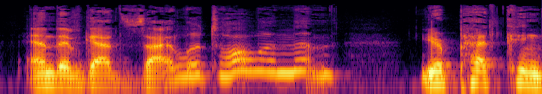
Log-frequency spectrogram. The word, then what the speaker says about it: xylitol: It begins with the letter X, but it's pronounced xylitol.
